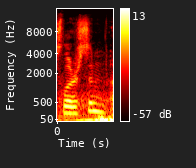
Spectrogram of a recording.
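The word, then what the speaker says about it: Lursen: Yeah, my name is Chris Lurson.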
